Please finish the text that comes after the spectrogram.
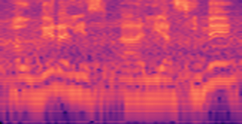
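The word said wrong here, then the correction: Auger-Aliassime: Es Oyer Aliassime, el canadiense. Félix Oyer Aliassime.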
